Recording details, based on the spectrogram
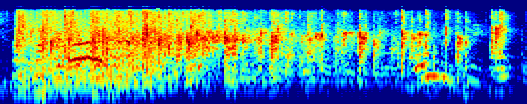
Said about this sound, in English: One great man. Give him a round of applause.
